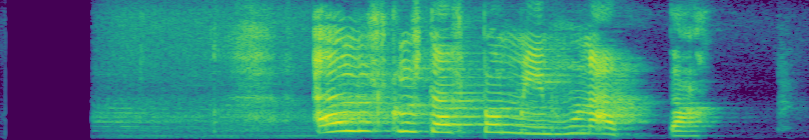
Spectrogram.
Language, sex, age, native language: Icelandic, male, 9, Icelandic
